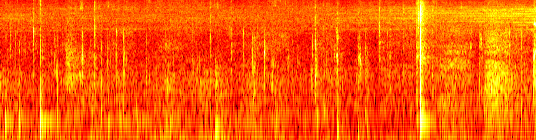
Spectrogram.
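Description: Near silence with faint, scattered small clicks and crunches from a horse chewing a piece of carrot while held in a stretch, and one sharper click about six seconds in.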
